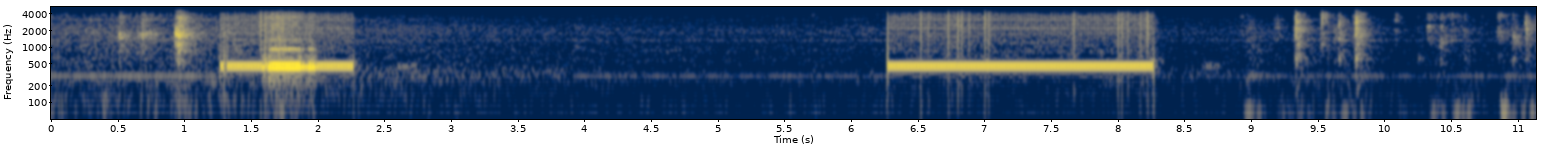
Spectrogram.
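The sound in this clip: Telephone call tones on a phone line: a steady low tone runs throughout, broken by two longer, louder ringing tones, with faint clicks and ticks around them.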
